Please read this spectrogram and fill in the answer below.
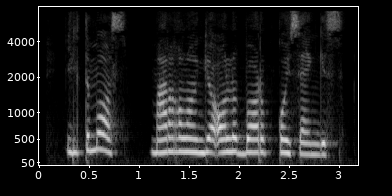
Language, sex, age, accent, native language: Uzbek, female, 18-24, Andijon, Uzbek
